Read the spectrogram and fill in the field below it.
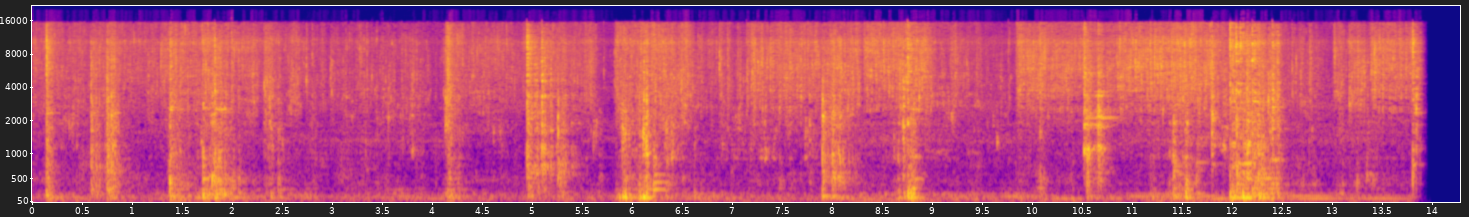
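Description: Washed dishes rinsed under a running tap at a kitchen sink in a village home, with a steady splash of water and frequent clinks and clatters of utensils nearby, continuous throughout with no talking.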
